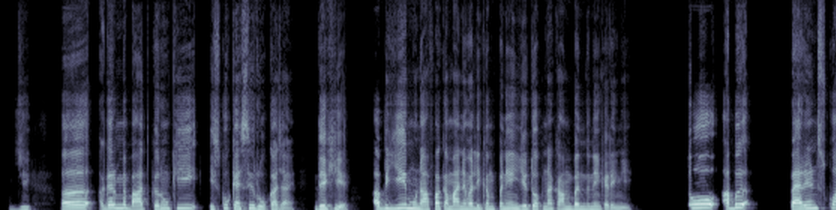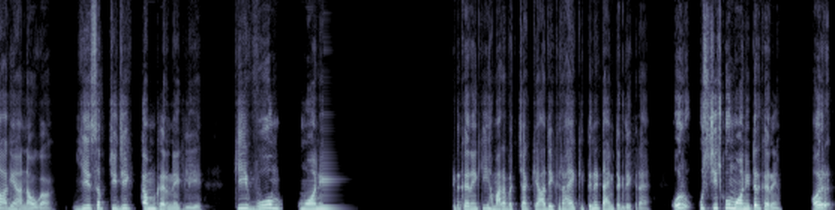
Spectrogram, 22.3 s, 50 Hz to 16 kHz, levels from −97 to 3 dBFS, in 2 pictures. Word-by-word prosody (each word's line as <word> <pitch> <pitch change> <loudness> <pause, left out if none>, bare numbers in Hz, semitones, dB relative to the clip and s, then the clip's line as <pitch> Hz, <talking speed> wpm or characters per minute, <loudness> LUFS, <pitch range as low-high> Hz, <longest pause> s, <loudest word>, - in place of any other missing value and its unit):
जी। 160 +3 -11 0.5
अ, - - +3 0.5
अगर 240 +7 +2
मैं 250 -1 0
बात 185 -1 +1
करूँ 215 +1 -1
कि 245 0 -3 0.2
इसको 190 +6 -5
कैसे 215 +2 0
रोका 180 -3 -1
जाए। 125 -6 -7 0.3
देखिए, 205 -1 +1 0.4
अब 215 0 +3
ये 225 +4 +2
मुनाफ़ा 210 -3 +3
कमाने 190 -2 +2
वाली 200 +1 +1
कंपनियाँ 200 +1 -2
ये 205 0 0
तो 215 +1 0
अपना 200 0 -3
काम 180 -1 -2
बंद 180 0 0
नहीं 180 0 -3
करेंगी। 155 -4 -5 0.8
तो 275 +2 +6 0.2
अब 225 +5 +3 0.7
पैरेंट्स 235 +3 +4
को 255 0 -4
आगे 220 -3 0
आना 160 -4 -2
होगा। 135 -5 -3 0.4
ये 225 - +3
सब 225 0 -2
चीज़ें 210 +2 -1 0.2
कम 205 -1 +5
करने 165 -5 -1
के 145 - -17
लिए 130 -2 -6 0.4
कि 240 +1 +2
वो 230 +6 +2 0.4
मॉनि 195 +1 +3 1.7
टर 215 - -8
करें 205 -2 0
कि 215 +2 -6
हमारा 185 0 +1
बच्चा 190 +1 -3
क्या 195 -2 -2
देख 195 +1 -2
रहा 200 -1 -2
है, 205 - +1
कितने 200 +2 -2
टाइम 180 -6 -1
तक 160 -1 -4
देख 145 -2 -7
रहा 120 -1 -8
है - - -17 0.3
और 250 -2 +4
उस 235 -1 -3
चीज़ 255 -1 +2
को 265 0 +3
मॉनिटर 215 0 +5
करें 165 - -1 0.5
और 250 - +6
200 Hz, 170 wpm, -23 LUFS, 180-225 Hz, 1.7 s, तो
